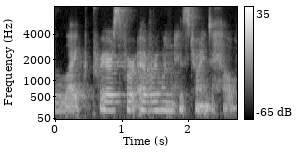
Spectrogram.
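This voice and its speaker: A soft-spoken woman talks with an American accent over noticeable background noise. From Texas, San Antonio. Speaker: nonprofit director, migrant advocate. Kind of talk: guest talk in church service. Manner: halting.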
